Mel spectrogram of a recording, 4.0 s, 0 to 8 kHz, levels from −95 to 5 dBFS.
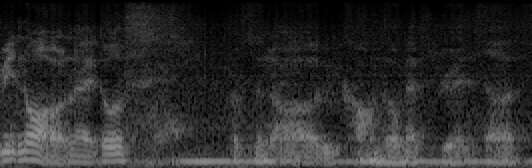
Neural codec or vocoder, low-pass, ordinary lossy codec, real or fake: codec, 16 kHz, 2 kbps, X-Codec, HuBERT features, trained on LibriSpeech; none; none; fake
